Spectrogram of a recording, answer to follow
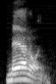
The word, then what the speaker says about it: mayroon: So in conversation, even if we spell it as M-A-Y-R-O-O-N, we pronounce it as meron. Okay? For you to be understood, you have to pronounce it as meron.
